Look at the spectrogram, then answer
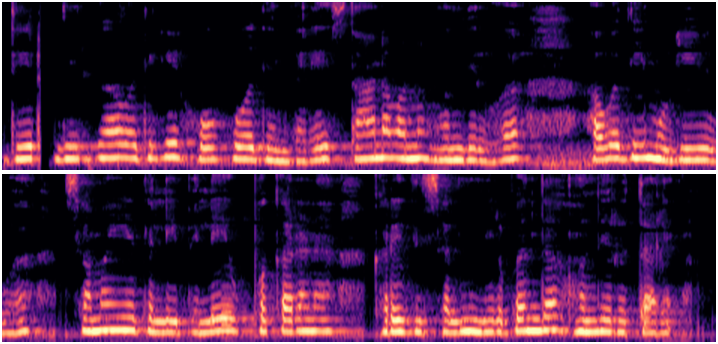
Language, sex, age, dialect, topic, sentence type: Kannada, male, 46-50, Mysore Kannada, banking, statement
